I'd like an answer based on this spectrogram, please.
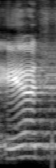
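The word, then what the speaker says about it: heir: है विजय इज एन एयर टू my property यहां भी एयर में भी एच साइलेंट होगा तो एयर का प्रयोग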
